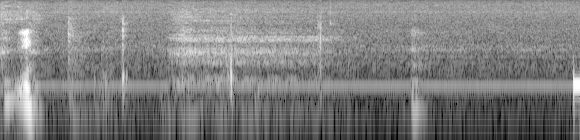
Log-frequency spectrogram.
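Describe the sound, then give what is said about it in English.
A telephone busy tone after a call ends: a faint, steady low beep hums underneath, then a loud tone cuts in right at the end, with a few soft clicks and breaths before it. “It's busy.”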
